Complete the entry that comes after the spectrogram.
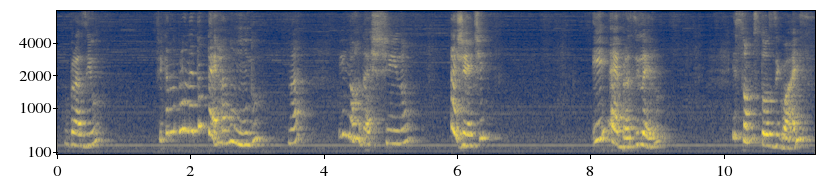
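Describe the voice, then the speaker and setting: In a northeastern Brazilian accent, a woman speaks very slowly at a high pitch, with long, frequent pauses, very wide pitch swings and audible room echo. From Northeast Brazil. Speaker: comedy vlogger. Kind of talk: casual talk to camera. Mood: proud, playful. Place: bathroom.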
